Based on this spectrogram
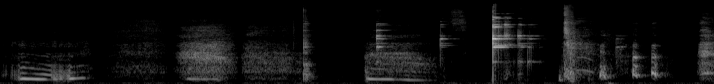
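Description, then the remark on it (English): Glass clinks sharply a few times at irregular moments, bright, between a person's breathy gasps and moans. “Sound of glass.”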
